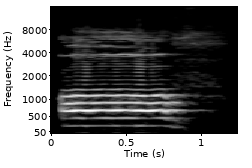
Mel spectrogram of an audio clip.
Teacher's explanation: کاف باریک والا، تو وہ زبان کی جڑ اوپر کے سخت تالو کو جا کے لگتی تھی تو کاف باریک ادا ہوگا، جبکہ یہ ہے پر قوف یعنی موٹا پڑھنا تفخیم کے ساتھ · زبان کی جڑ جب اوپر کے نرم تالو سے جا کے لگے تو قوف ادا ہوتا ہے۔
